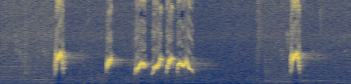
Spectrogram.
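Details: Red-whiskered bulbul morning song used for voice training in the double-note old-forest style. Two single whistled notes lead into a lively run of five bouncing, upslurred notes, then another lone note after a short pause.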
